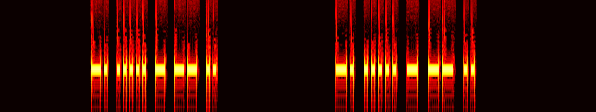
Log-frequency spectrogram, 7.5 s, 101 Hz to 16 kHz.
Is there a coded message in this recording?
Yes: Morse code from 1.1 to 5.9 s, heard as a keyed tone, about 28 wpm, 700 Hz. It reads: N5TMI N5TMI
